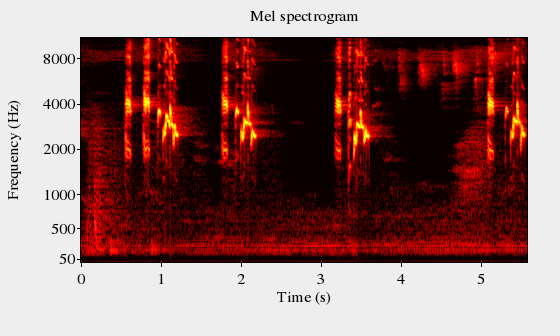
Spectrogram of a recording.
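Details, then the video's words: Calling to pressure a rival, a sooty-headed bulbul without mimicked song gives four bursts of sharp, chirpy notes with falling slurred ends, separated by short pauses, over faint low noise. "Suara Burung Kutilang Gacor Memanggil Lawan Asli tanpa Isian Menekan lawan"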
